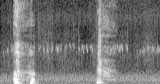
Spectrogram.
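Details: A sick individual having a sneeze attack: two short, sharp explosive sneezes, a quick double and then a single.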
